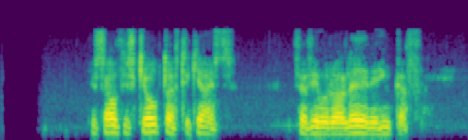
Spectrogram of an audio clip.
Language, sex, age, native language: Icelandic, male, 40-49, Icelandic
